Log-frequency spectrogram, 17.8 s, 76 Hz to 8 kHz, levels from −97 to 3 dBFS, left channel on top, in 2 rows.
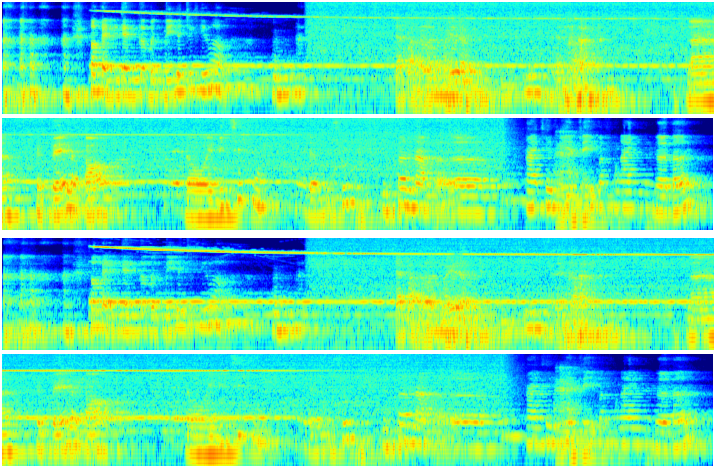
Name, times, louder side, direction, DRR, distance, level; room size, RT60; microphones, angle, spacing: voice 1, 0.0-2.8 3.7-3.8 5.1-6.1 7.0-7.8 8.5-10.5 10.9-12.3 12.6-13.4 13.8-15.0 15.4-17.6, left 3 dB, 90° left, 0.5 m, -30 dB
sound 1, 1.1-13.2, right 9 dB, 80° right, 0.3 m, -30 dB
voice 2, 2.8-3.7 4.9-7.3 13.6-13.8 15.1-15.4 15.8-16.2, equal, 5° right, 1.1 m, -32 dB
sound 2, 3.8-15.2, left 2 dB, 35° left, 0.8 m, -39 dB
6.5 x 3.1 x 5.6 m
head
